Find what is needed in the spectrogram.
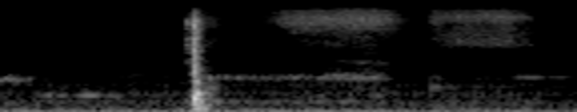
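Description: A single sharp click inside a car cabin about three quarters of a second in, followed by a faint, brief hiss.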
